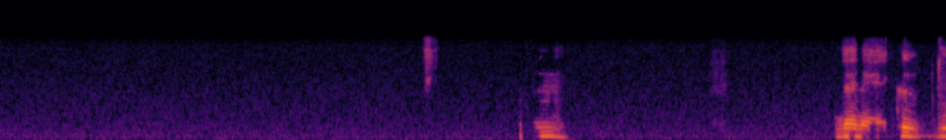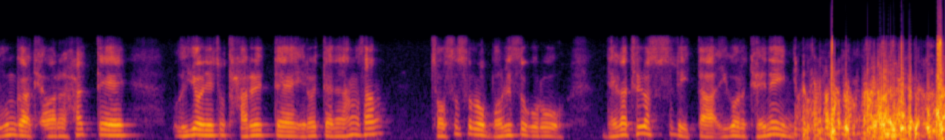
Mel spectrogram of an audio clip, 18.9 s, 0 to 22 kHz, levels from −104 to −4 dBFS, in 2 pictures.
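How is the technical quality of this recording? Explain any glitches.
One glitch at the end affects the recording, which is carried over the AMR wideband (HD Voice) codec with light coding damage. From 17.41 s to 18.92 s there is a codec payload misread. The decoder unpacks the AMR bits in the wrong layout, which points to octet-aligned frames being read as bandwidth-efficient, and the speech turns into garbled noise and warble.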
